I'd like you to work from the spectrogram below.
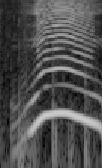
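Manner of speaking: loud, very high whoop; shrieking woo. Real, not acted. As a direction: let out a wild whoop at the punchline. Reacting to the story climb.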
